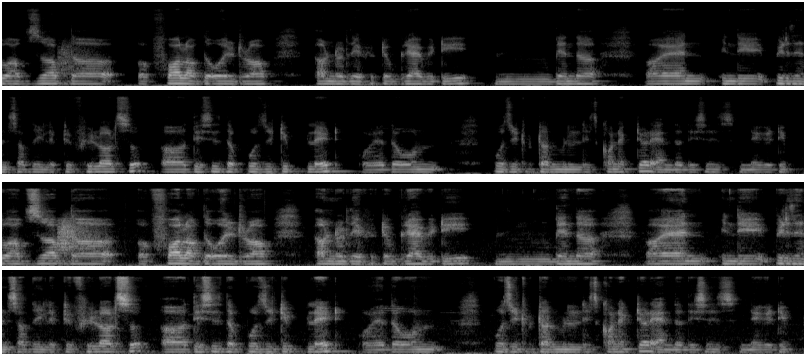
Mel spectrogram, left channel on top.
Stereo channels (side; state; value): left; quieter; 4.5 dB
